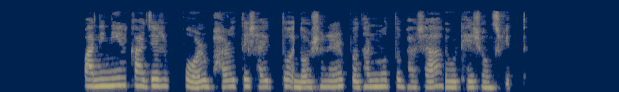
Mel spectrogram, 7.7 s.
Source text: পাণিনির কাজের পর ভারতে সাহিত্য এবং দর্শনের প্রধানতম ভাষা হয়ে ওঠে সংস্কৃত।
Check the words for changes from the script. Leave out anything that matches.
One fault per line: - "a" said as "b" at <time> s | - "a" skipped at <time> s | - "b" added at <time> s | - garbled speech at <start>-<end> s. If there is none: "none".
- "এবং" skipped at 3.5 s
- "হয়ে" skipped at 5.4 s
